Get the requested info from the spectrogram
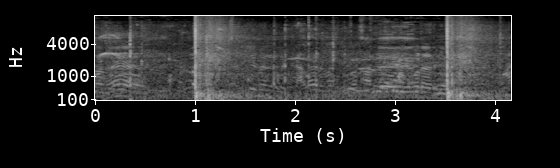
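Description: A fireworks display with aerial shells bursting overhead: two loud bangs, about a second in and again about two and a half seconds later.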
